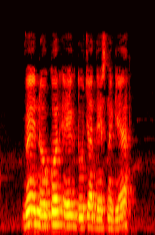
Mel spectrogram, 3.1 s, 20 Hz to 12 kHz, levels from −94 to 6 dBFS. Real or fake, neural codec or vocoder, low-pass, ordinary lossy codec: real; none; 7.2 kHz; AAC, 64 kbps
